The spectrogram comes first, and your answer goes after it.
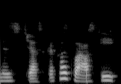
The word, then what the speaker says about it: Kozlowski: right so um Jessica I pronounced your name Koslowski yes but you have a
